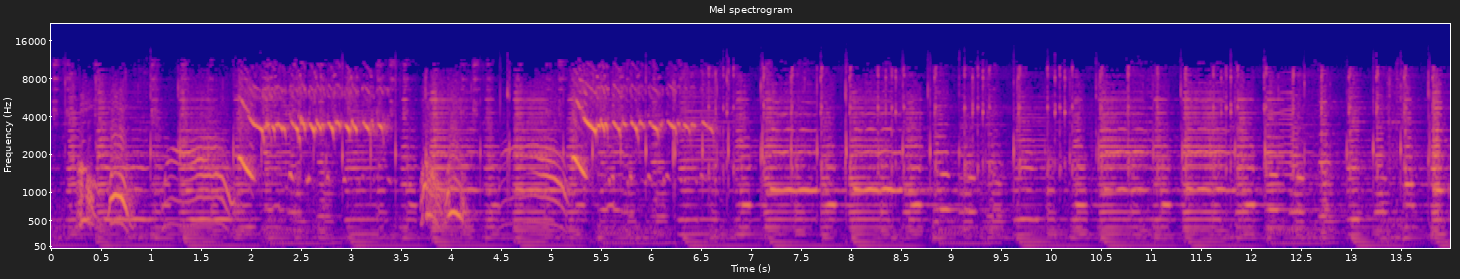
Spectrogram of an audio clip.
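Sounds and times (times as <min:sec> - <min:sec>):
upbeat children's music with a bouncy bass line: 0:00.0 - 0:13.9
dog barking: 0:00.3 - 0:00.8, 0:03.7 - 0:04.2.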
